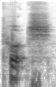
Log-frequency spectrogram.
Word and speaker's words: Puig: Puig, or Puch, is a typical Catalan family name.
